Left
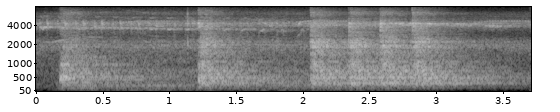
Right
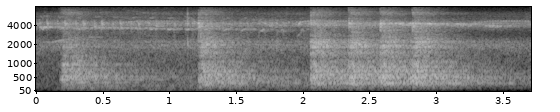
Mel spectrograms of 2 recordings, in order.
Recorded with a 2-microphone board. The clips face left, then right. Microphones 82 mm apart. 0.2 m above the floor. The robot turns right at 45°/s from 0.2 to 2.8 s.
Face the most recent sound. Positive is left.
turn(degrees=-40)  # may be behind; listen again after turning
